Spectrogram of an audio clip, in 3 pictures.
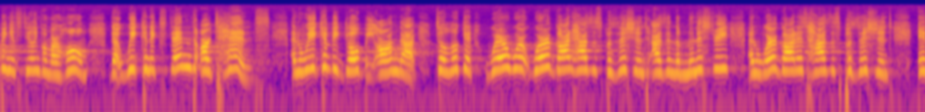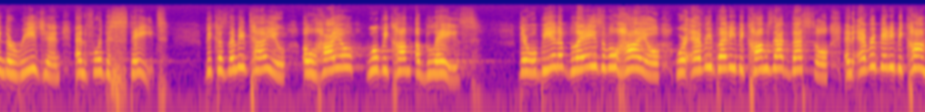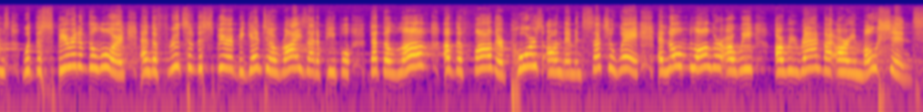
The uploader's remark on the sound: Recorded live at Emerging Stream Apostolic Center in Stryker, Ohio.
